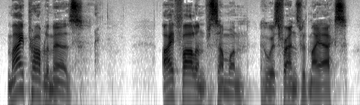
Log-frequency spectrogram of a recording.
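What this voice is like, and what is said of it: Put-on accent reading aloud. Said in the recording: “that was phenomenal? ... Accent. ... You could have done a little bit better, maybe.”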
